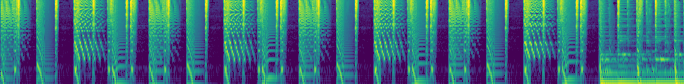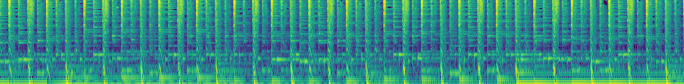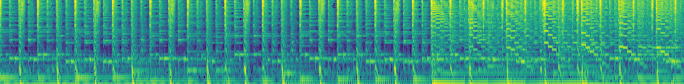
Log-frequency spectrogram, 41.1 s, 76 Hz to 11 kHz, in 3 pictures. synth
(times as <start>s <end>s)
1.5s 2.4s, 4.5s 5.3s, 7.5s 8.3s, 10.5s 11.3s, 35.0s 41.0s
